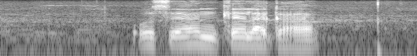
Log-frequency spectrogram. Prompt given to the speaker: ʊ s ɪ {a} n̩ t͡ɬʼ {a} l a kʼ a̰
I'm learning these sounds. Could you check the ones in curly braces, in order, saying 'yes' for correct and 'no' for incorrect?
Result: yes, no

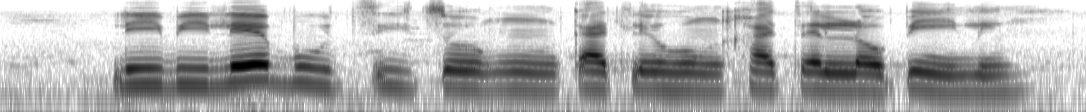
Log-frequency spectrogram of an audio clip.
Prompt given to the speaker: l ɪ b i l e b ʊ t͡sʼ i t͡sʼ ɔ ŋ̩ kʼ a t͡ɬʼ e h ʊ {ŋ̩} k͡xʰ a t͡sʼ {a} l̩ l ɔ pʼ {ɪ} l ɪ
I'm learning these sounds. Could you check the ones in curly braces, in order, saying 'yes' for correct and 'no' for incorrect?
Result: yes, no, no

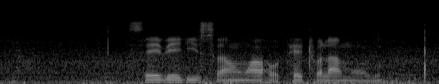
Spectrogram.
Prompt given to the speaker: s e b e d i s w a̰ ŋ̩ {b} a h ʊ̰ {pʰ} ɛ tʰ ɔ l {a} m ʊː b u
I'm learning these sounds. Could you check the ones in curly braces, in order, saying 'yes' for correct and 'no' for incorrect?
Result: no, yes, yes

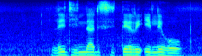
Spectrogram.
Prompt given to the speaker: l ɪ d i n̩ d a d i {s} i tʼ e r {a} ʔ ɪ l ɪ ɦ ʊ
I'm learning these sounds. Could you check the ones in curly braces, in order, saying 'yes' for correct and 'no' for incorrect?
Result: yes, no

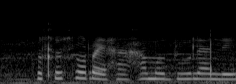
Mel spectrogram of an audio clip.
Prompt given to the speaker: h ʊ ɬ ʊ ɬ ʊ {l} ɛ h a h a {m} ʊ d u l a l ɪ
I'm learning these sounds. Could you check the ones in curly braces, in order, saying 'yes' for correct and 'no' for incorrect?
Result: no, yes

